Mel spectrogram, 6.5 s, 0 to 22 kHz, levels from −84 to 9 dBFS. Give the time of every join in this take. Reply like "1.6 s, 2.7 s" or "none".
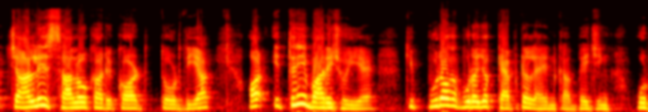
none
